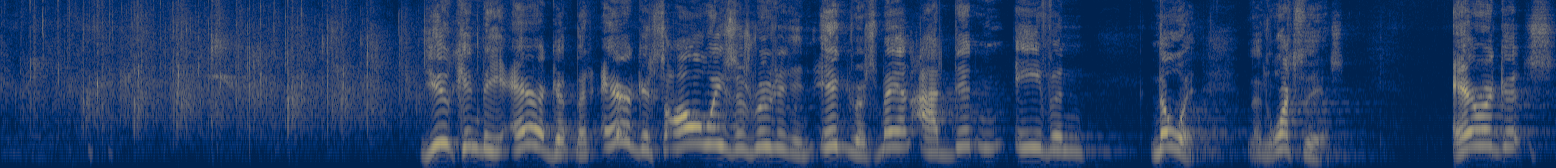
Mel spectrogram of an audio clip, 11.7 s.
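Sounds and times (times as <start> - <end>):
audience clapping: 0.0 - 4.1
speech: 3.2 - 10.2, 10.9 - 11.6.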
